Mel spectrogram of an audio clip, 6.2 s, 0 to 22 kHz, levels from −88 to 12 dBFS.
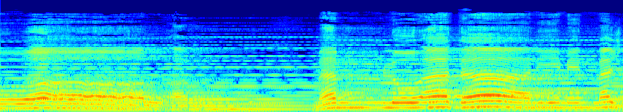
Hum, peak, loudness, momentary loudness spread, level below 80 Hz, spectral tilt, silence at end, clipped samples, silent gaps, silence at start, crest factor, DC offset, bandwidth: none; 0 dBFS; -16 LUFS; 12 LU; -42 dBFS; -6 dB/octave; 0 s; under 0.1%; none; 0 s; 16 dB; under 0.1%; 14 kHz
